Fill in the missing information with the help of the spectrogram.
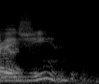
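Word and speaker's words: Medellín: I did not realize how built up Medellin, which is how they pronounce Medellin. It there. Medellin. Oh. No, they do Jean, like J-I-N. – Medellin. – Instead of Yin, it's Jean. I looked this up.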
